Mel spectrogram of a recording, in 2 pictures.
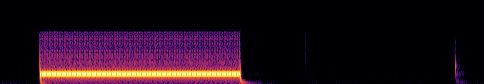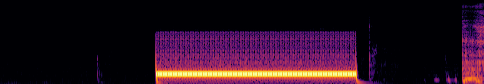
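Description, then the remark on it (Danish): A telephone ringback tone on a call to Energistyrelsen, the Danish Energy Agency: two steady, mid-pitched buzzing rings, each about two seconds long, separated by a long silence, with a faint click at the very end. “lyder ikke, som om der er telefonkø.”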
